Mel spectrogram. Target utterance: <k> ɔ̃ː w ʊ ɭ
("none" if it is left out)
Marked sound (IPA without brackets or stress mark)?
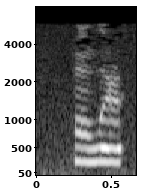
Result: k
